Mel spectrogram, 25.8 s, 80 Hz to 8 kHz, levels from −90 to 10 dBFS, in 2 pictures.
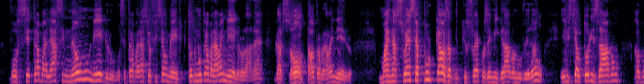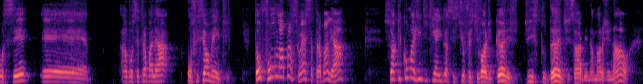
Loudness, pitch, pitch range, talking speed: -27 LUFS, 190 Hz, 170-225 Hz, 155 wpm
